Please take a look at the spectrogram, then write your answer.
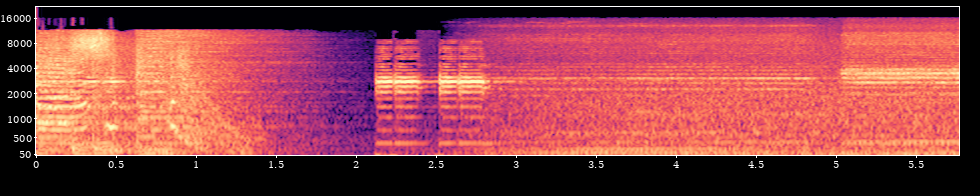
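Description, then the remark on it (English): Busy street noise with a steady hum of passing traffic, a vehicle rumbling by early on, then two short car horn toots around the middle before the traffic drone continues. “Well, I went to the streets to find out.”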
